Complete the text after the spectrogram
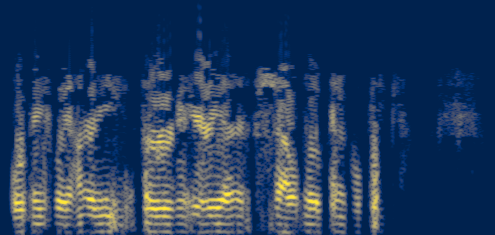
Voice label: Mutual Aid-Intersystem Interop B, scanner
